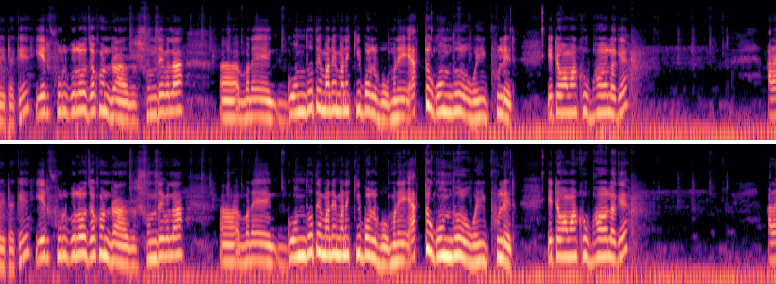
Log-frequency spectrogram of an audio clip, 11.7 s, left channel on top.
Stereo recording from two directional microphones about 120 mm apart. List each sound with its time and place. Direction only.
0.0 s speech: 45° right (ahead or behind); by 9.5 s 65° right (ahead or behind)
